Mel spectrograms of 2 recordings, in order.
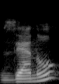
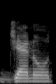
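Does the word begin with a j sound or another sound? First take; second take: other sound; j sound. First: It begins with a sound unlike the j sound. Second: It begins with the same j sound as jamal. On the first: The speaker calls it right. "যেনর উচ্চারণ উচ- উচিত ছিল যেন বলা" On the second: The speaker calls it wrong. "যেন আর জামাল একই উচ্চারণ করলাম না?"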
